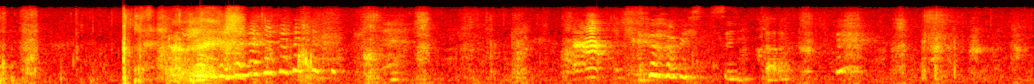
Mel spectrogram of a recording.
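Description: A Welsh Corgi greets its owners with high, wavering whines and yelps, voices talking alongside.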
